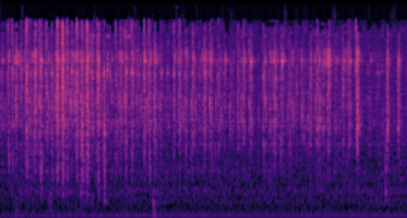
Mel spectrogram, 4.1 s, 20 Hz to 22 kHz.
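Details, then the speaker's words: Daiwa Lexa 300HL baitcasting reel with the drag fully tightened, never opened by the owner. Cranking gives rough, fast rasping and clicking grinding, caused by dirt and grit in the gearing. "This reel was dropped off in my shop. Sounds like something is seriously wrong with this."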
